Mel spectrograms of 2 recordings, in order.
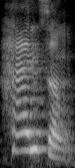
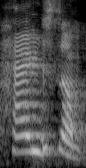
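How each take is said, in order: First: The d sound is left out. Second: The d sound is clearly pronounced. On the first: The speaker calls it right. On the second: The speaker calls it wrong.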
